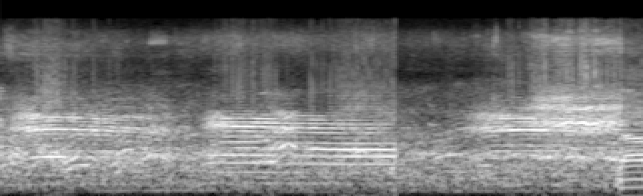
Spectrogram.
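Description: Female Garut sheep at a sheep market bleat loudly and close, in several long, wavering calls that overlap with someone speaking.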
